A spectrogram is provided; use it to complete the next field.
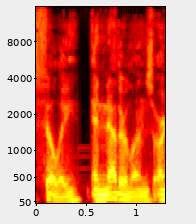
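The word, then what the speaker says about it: Scilly: The aisle of Silly, pronounced Silly, and Netherlands are not sure if they have been at war for 300 years.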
